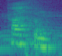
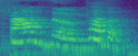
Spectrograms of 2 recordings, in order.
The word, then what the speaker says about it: fathom: : بمعنى الإدراك , تنطق بصوتٍ شبيه بصوت الذال في العربية , بينما ( روزي ) نطقتْه أقرب إلى صوت الثاء في العربية .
